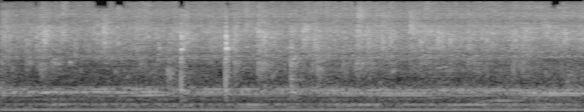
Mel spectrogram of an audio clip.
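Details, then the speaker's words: Siemens front-load washing machine that shut off and wouldn't spin or drain, after clearing coins and debris blocking the drain: steady low drain pump hum under rushing, gurgling water, no grinding or rattle; draining normally. "അല്ലെങ്കിൽ motor complaint board complaint അതേ വരാുള്ളൂ drain motor work ചെയ്യാണ്"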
